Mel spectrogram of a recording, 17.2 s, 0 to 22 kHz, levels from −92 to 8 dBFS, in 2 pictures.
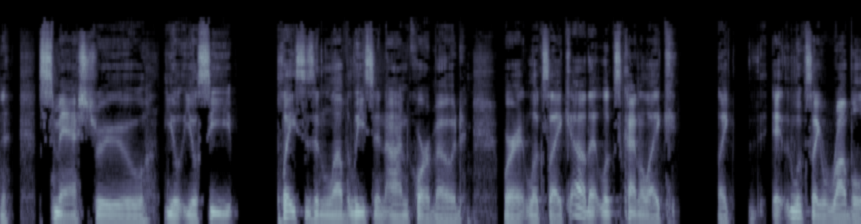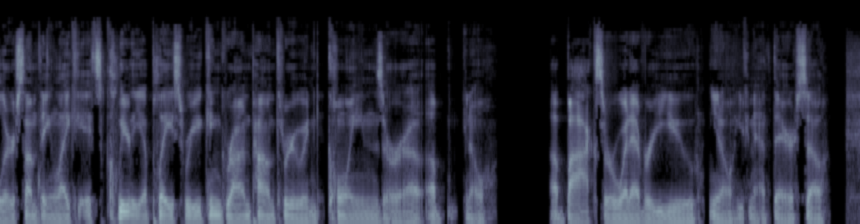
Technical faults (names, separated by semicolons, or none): compressed frames skipped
